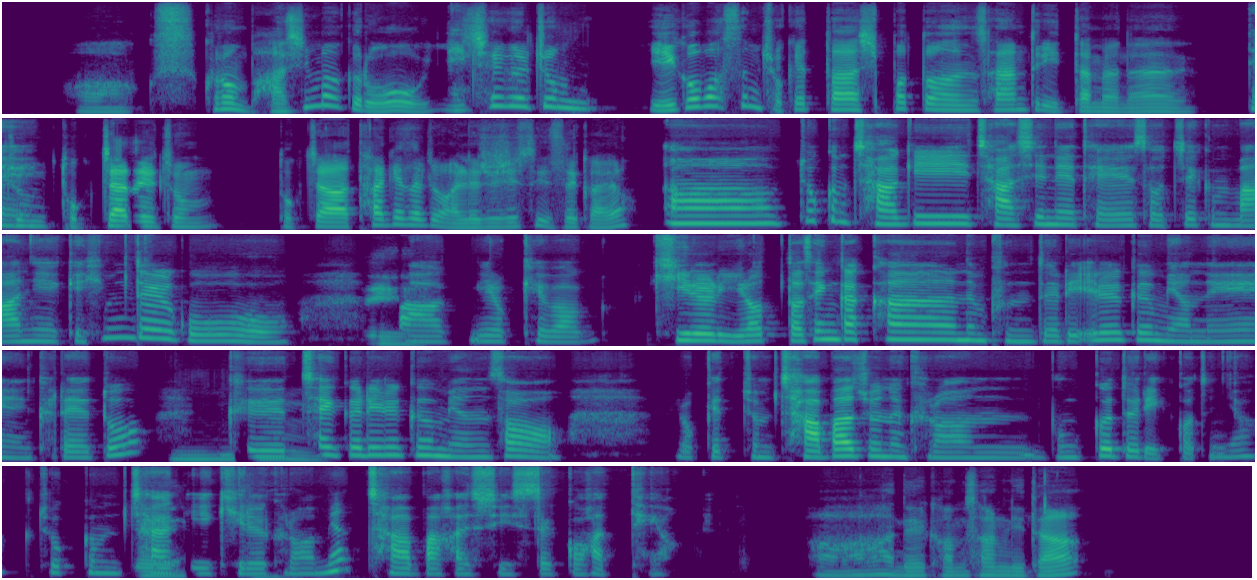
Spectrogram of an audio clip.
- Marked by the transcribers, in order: teeth sucking; tapping; other background noise
- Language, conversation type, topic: Korean, podcast, 삶을 바꿔 놓은 책이나 영화가 있나요?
